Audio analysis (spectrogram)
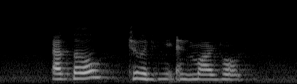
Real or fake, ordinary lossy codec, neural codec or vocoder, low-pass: fake; none; codec, 16 kHz, 1 kbps, FunCodec, trained on LibriTTS, 50 frames a second; 7.2 kHz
